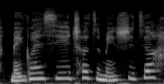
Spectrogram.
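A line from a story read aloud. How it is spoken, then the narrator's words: Gentle and calm. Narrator (Chinese): 警察先生非常温柔而且淡定的说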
